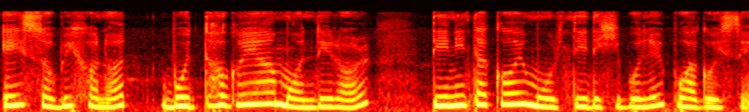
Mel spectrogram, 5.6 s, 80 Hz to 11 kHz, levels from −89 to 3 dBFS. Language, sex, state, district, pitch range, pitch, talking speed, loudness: Assamese, female, Assam, Kamrup Metropolitan, 240-290 Hz, 265 Hz, 95 wpm, -13 LUFS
